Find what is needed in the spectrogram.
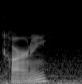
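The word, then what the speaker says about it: Kearney: once going over it the other way there's carney and yes i'm certain that's how it's pronounced we had a plant there too so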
